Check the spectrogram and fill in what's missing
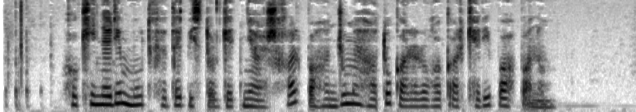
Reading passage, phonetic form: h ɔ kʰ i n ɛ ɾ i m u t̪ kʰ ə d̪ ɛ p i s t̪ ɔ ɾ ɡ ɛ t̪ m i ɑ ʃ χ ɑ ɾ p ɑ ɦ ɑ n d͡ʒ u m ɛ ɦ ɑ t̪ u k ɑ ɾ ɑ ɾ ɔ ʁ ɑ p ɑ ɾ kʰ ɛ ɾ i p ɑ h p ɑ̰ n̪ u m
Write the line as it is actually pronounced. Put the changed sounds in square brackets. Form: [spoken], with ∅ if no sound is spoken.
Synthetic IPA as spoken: h ɔ kʰ i n ɛ ɾ i m u t̪ kʰ ə d̪ ɛ p i s t̪ ɔ ɾ ɡ ɛ t̪ [n] i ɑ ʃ χ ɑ ɾ p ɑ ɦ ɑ n d͡ʒ u m ɛ ɦ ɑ t̪ u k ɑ ɾ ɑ ɾ ɔ ʁ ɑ [k] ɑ ɾ kʰ ɛ ɾ i p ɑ h p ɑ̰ n̪ u m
